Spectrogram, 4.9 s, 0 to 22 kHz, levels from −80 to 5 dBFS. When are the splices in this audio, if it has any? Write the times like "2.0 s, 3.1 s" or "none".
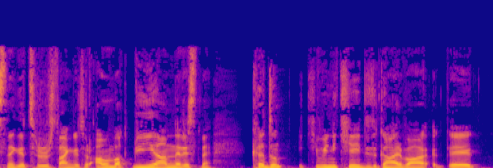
none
